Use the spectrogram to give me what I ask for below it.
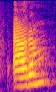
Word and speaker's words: Adam: same sound and remember T between two vowels sounds exactly like the D Adam Adam let's practice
